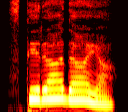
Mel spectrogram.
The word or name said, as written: ಸ್ತಿರಾದಾಯ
